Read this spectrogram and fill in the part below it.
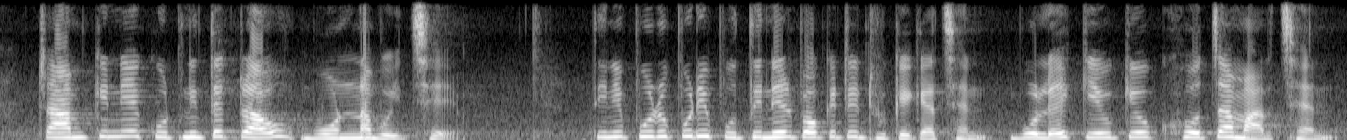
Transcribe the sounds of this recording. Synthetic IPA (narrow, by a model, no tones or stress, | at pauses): ʈɾamkeniekuʈnit̪ekɾaobonːabojt͡ɕʰḛ | t̪inipuɾopuɾipɾut̪ineɾpɔkeʈeɖʱukeɡɛt͡ɕʰenbolekewkewkʰot͡ɕamaɾt͡ɕʰen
